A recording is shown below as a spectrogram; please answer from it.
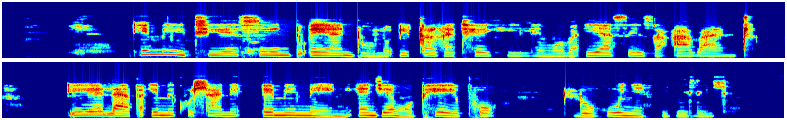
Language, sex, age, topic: North Ndebele, female, 25-35, health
